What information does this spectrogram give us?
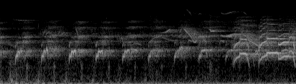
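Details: White-tailed eagle male calling near the nest on a May 2016 morning while delivering fish: fairly soft, repeated yelping notes over a steady background hiss, with a few higher chirps toward the end.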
